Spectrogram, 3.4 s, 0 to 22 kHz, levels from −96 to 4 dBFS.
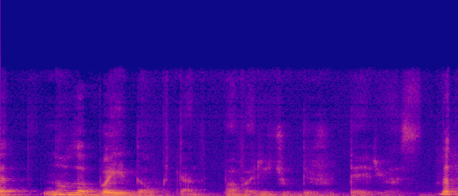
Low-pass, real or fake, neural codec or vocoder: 14.4 kHz; fake; autoencoder, 48 kHz, 128 numbers a frame, DAC-VAE, trained on Japanese speech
